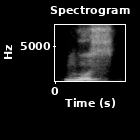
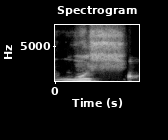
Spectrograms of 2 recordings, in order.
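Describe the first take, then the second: First: The consonant is a sharp, hissing s. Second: The consonant is a hushing sh sound. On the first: The speaker calls it right. "sa, sya itu harus dibedakan" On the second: The speaker calls it wrong. "Ada kadang orang mush, mush, ah itu jangan sampai"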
